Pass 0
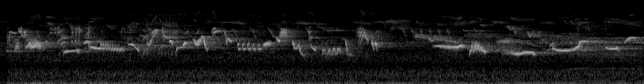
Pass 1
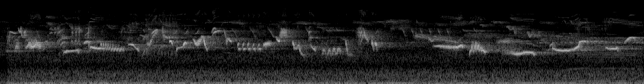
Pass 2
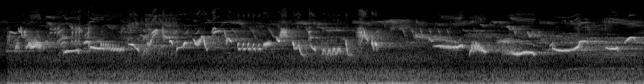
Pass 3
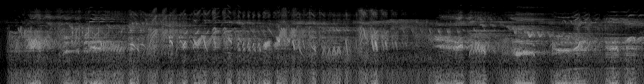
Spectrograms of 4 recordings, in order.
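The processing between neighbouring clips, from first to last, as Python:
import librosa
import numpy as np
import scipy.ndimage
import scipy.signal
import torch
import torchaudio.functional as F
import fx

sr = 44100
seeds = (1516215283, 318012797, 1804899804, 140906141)

y1 = fx.low_shelf(x, sr, hz=440.0, db=10.5)
y1 = F.gain(torch.from_numpy(y1), 1.5).numpy()
y2 = fx.rider(y1, sr, range_db=3, speed_s=0.5)
y2 = F.gain(torch.from_numpy(y2), 5.5).numpy()
y3 = fx.spec_clip(y2, sr, under_db=23)
y3 = fx.echo_wet_highpass(y3, sr, ms=101, feedback_pct=49, hz=2900.0, wet_db=-3.5)
y3 = F.gain(torch.from_numpy(y3), -7.0).numpy()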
